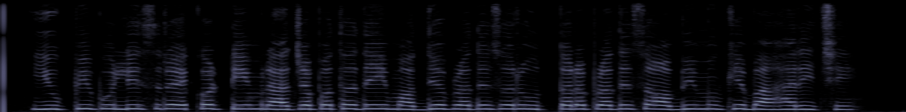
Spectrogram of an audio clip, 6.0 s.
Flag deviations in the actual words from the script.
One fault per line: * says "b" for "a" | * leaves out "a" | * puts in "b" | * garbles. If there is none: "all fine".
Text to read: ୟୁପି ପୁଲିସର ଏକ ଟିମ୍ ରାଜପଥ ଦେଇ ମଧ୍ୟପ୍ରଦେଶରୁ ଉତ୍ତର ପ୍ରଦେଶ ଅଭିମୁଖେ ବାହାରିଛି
all fine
